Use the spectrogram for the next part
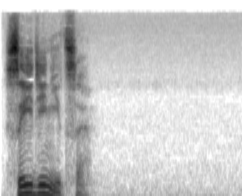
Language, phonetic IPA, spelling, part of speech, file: Russian, [sə(j)ɪdʲɪˈnʲit͡sːə], соединиться, verb, Ru-соединиться.ogg
- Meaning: 1. to unite 2. to connect, to join 3. to get connected, to get linked, to connect 4. to combine 5. passive of соедини́ть (sojedinítʹ)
